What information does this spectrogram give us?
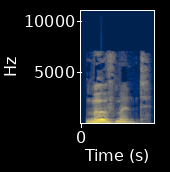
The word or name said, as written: movement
